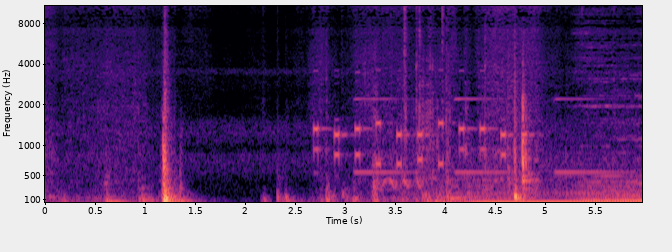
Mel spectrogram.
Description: DTMF, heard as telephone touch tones, dialled by machine, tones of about 50 ms, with room echo and the noise inside a car. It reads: 07831430077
